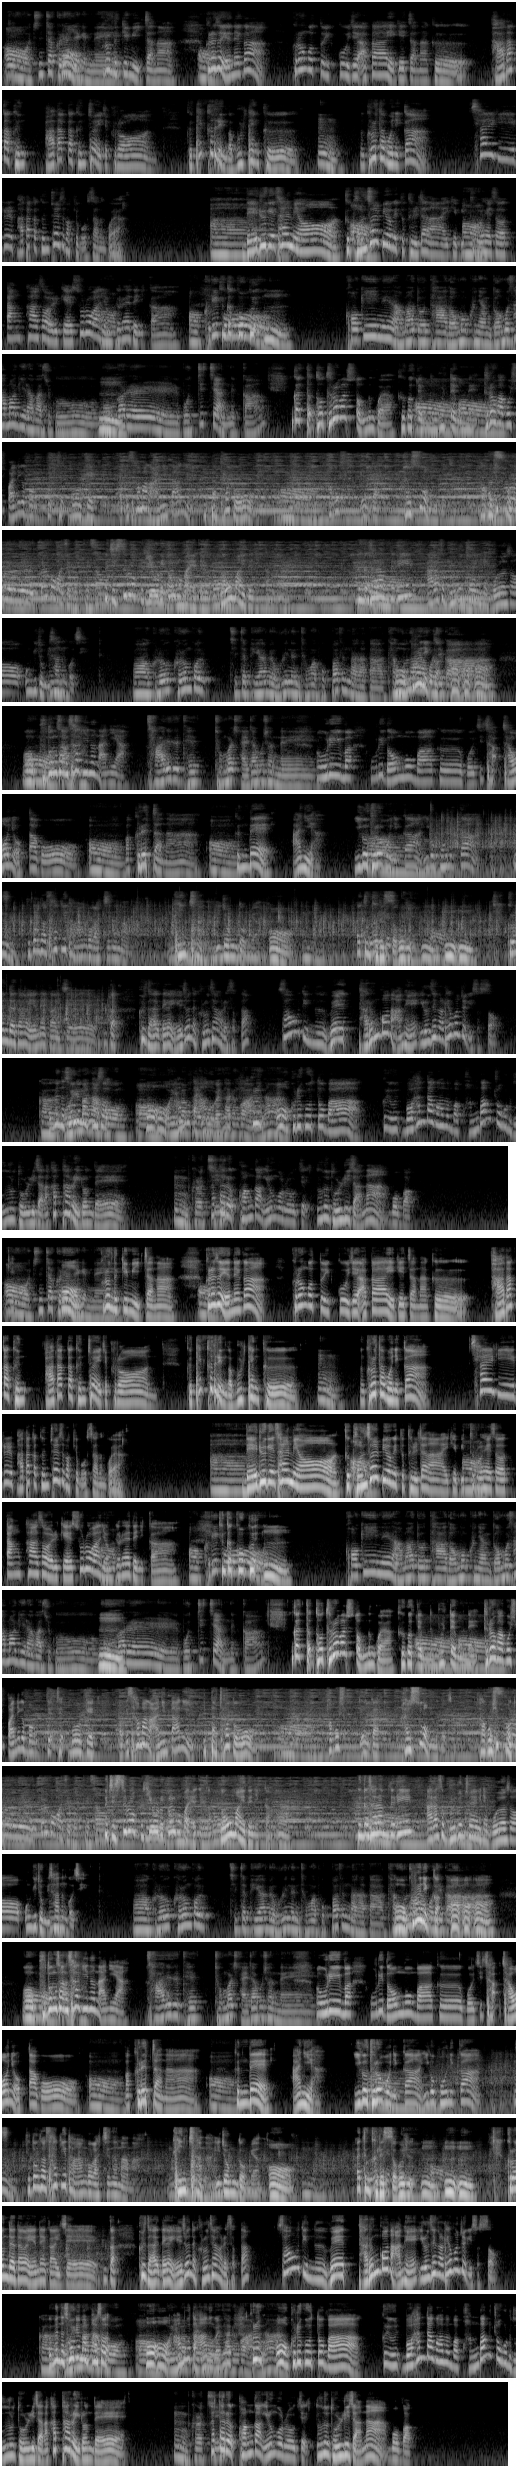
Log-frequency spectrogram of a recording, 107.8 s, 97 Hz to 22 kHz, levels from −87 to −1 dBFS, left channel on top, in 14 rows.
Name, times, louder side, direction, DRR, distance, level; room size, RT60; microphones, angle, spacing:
voice 1, 0.0-1.9 2.9-3.2 12.4-12.8 18.5-19.7 20.6-21.0 22.3-22.7 24.6-24.9 25.9-27.1 28.3-34.8 37.0-38.3 42.7-43.4 45.7-47.9 48.4-49.7 51.5-52.6 53.0-53.3 54.6-55.0 55.9-57.0 57.4-61.3 62.0-62.9 63.9-64.6 64.9-66.4 70.7-71.3 72.5-73.0 74.9-76.0 77.0-77.3 79.6-81.1 81.6-82.0 82.6-82.7 83.1-83.9 93.1-96.8 102.8-103.6, right 1 dB, 15° right, 0.8 m, -38 dB
voice 2, 0.9-1.2 1.5-3.9 4.4-7.0 7.3-8.1 8.4-12.1 13.2-14.1 14.8-17.2 19.0-25.8 26.2-27.4 32.3-32.7 34.9-42.4 43.4-44.2 44.5-45.3 45.7-46.2 47.8-50.6 51.6-55.2 59.8-61.3 62.0-63.6 66.1-70.5 71.4-72.3 72.9-73.4 73.7-74.2 74.7-76.6 77.5-79.2 79.7-81.5 82.4-88.5 89.0-92.2 93.2-94.1 94.7-97.9 98.2-102.1 103.5-106.4, right 7 dB, 85° right, 0.3 m, -31 dB
sound 1, 38.9-53.7, equal, 55° right, 1.1 m, -38 dB
sound 2, 75.8-86.5, left 3 dB, 65° left, 1.0 m, -48 dB
3.6 x 3.4 x 3.9 m
head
